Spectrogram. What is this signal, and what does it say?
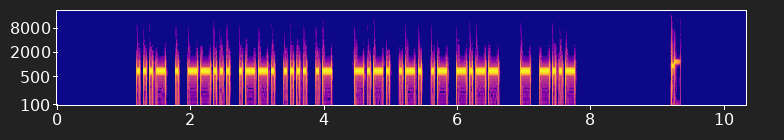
Morse code, heard as a keyed tone, about 25 wpm, 700 Hz. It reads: VE7PHA CRAY TX
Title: K1USN SST QSO Practice - 25wpm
